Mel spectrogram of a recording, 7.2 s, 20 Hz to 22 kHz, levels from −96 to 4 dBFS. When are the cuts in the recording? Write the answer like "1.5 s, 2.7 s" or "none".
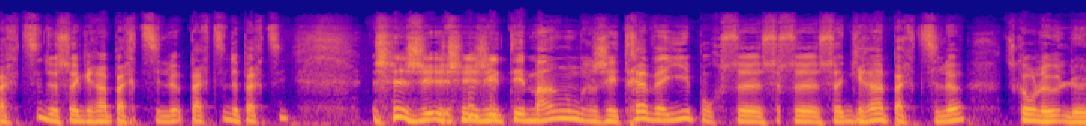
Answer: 5.2 s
